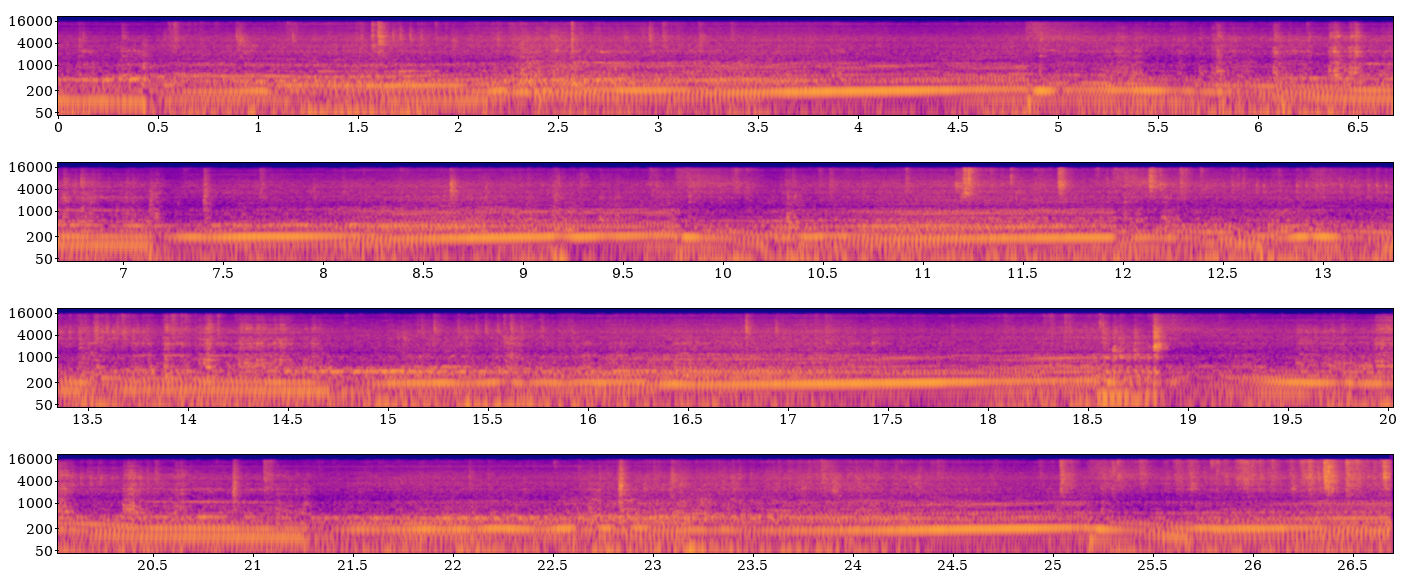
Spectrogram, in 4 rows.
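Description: Subaru GC8 WRX's turbocharged flat-four engine under hard acceleration, heard from inside the cabin: the revs climb and drop again and again as it is driven through the gears, with a brief lift about two-thirds of the way through.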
